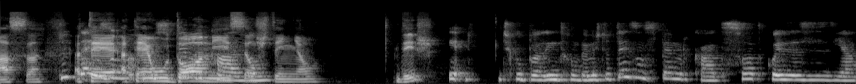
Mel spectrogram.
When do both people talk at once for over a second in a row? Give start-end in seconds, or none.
0.6-2.7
